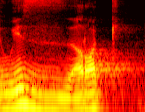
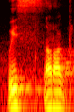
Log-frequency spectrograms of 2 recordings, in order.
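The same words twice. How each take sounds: First: The middle consonant sounds like a buzzing z. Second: The middle consonant sounds like a hissed s. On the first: The speaker calls it right. "tapi wizrak" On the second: The speaker calls it wrong. "nah ini kurang tepat"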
